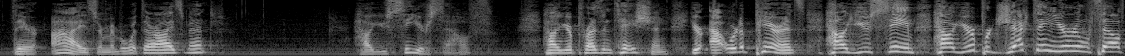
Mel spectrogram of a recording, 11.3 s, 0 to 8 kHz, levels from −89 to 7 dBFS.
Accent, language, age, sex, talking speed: American, English, 40-59, male, 130 wpm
